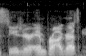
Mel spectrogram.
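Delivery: usual speaking voice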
